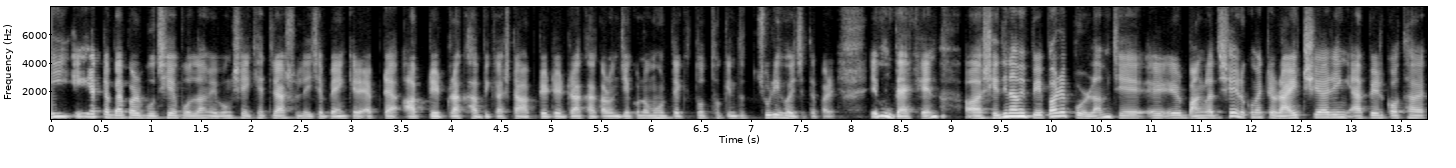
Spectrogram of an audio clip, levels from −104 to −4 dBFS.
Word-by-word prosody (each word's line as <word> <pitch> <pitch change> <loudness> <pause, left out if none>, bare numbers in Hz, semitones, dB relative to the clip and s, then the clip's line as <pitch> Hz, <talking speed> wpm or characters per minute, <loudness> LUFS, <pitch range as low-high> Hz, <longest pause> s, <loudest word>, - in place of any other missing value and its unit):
এই, 210 - +4 0.2
এই 215 - -3
একটা 190 -3 -1
ব্যাপার 145 +1 +2
বুঝিয়ে 135 +4 0
বললাম 130 +1 -2
এবং 120 +2 -4
সেইক্ষেত্রে 135 +1 -4
আসলে 125 0 -9
এই - - -6
যে - - -2
ব্যাংকের 115 +3 0
অ্যাপটা - - -1 0.2
আপডেট 110 +3 0
রাখা, 115 - -3
bKash 115 - -5
টা - - +1
আপডেটেড 220 - -2
রাখা, 115 - -1
কারণ 120 0 -1
যেকোনো 130 +2 -4
মুহূর্তে 125 -1 -3 0.2
তথ্য 130 - -7
কিন্তু 120 0 -4 0.2
চুরি 160 +2 0
হয়ে 230 - +1
যেতে - - -12
পারে। - - -6 0.4
এবং 245 - +4 0.2
দেখেন 115 - +1 0.4
আ - - 0 0.2
সেদিন 145 +11 +4
আমি 235 - +9
পেপারে 215 +11 +4
পড়লাম 125 -2 -1
যে 140 - -2 0.3
এ - - 0 0.2
এর 150 - +1
বাংলাদেশে 135 - -1
এরকম 165 -3 -3
একটা - - -3
রাইড 155 +6 +5
শেয়ারিং 170 0 +1
অ্যাপের 130 +3 0
কথা 140 +1 -2
135 Hz, 195 wpm, -24 LUFS, 125-165 Hz, 0.4 s, আমি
